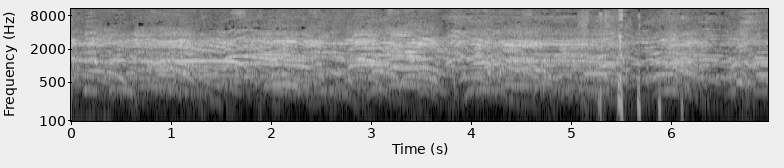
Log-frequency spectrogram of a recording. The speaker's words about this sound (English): This is terrified crowd. Yeah. I hear people coughing in the background. Yeah. Terrified crowd. That was terrified crowd. That was more like confused and a little angry. Yeah. More than terrified, in my opinion.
